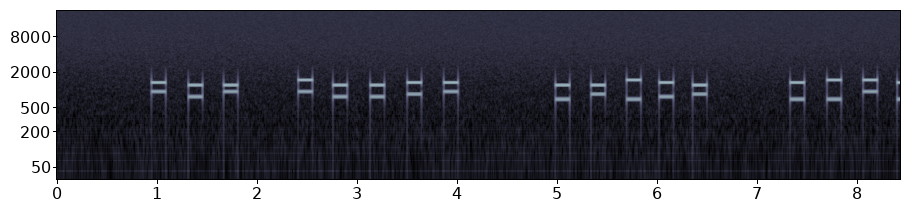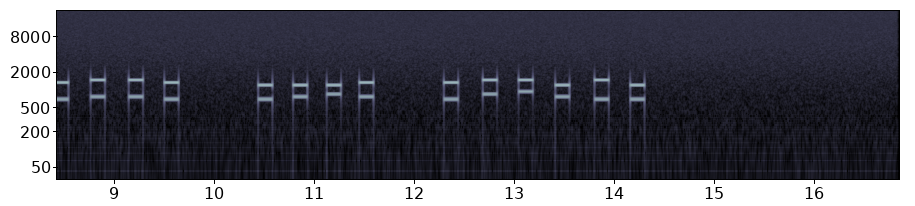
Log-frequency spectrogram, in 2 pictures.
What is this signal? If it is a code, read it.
DTMF, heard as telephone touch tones, dialled by hand, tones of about 140 ms. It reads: 04* #4480 17357 23#2662 1475 29#431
